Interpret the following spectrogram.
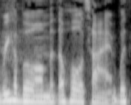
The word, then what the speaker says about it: Rehoboam: Like, if you listen to the way Sirach says it, where he puts the emphasis on the second syllable of Rehoboam, that's apparently the more correct way to say it.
